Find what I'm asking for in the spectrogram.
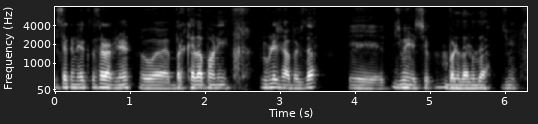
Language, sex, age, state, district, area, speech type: Dogri, male, 45-60, Jammu and Kashmir, Udhampur, rural, spontaneous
